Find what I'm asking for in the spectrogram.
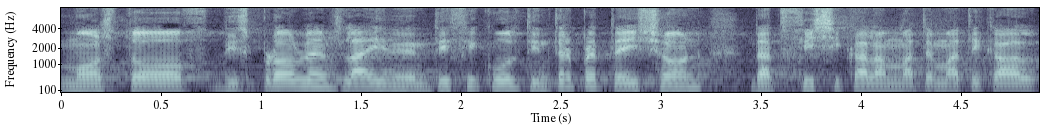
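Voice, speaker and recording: With a Spanish accent, a man speaks at a moderate pace and fairly even intonation. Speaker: professor. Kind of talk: conference talk. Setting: conference stage. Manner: halting, many fillers.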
